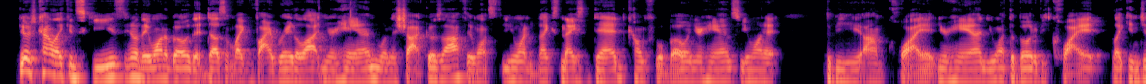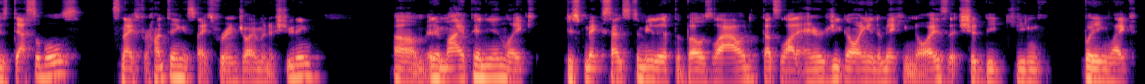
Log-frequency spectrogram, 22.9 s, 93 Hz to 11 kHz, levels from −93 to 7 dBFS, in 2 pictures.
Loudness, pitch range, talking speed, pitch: -17 LUFS, 110-120 Hz, 265 wpm, 115 Hz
